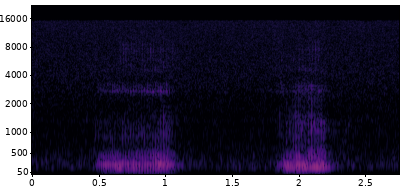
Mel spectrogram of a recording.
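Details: Sleeping dog snoring: two low, rattling snores in quiet surroundings; loud dog snoring.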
